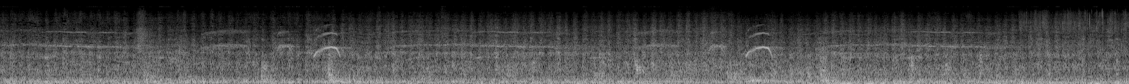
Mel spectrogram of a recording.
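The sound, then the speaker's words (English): A train moving at a speed of 30 rumbles steadily along the tracks, wheels clattering over rails with occasional high metallic squeals, loud and continuous throughout with no voices. “Stop the train!”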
